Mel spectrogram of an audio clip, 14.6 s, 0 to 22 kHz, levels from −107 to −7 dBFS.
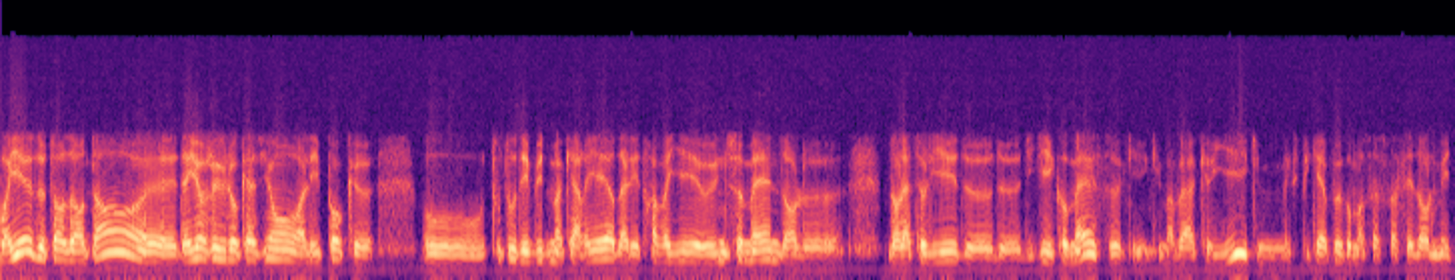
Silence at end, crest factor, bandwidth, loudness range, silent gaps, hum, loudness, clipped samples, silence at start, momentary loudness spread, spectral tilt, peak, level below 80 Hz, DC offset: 0.1 s; 16 dB; 6.4 kHz; 5 LU; none; none; -19 LUFS; under 0.1%; 0 s; 12 LU; -6.5 dB/octave; -2 dBFS; -62 dBFS; under 0.1%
